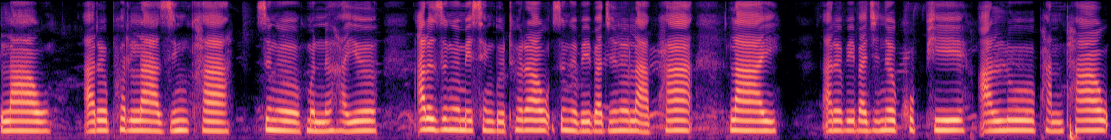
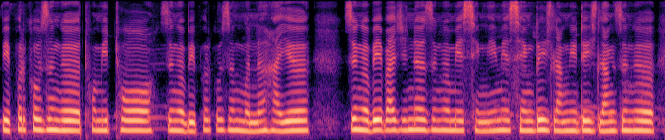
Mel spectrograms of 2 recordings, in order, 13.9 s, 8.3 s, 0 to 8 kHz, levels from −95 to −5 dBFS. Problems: none marked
